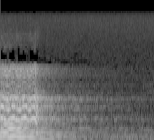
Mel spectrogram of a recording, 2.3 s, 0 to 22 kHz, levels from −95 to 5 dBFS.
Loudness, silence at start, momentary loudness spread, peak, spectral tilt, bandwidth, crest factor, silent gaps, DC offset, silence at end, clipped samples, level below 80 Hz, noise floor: -20 LUFS; 0 s; 26 LU; -6 dBFS; -6 dB/octave; 15 kHz; 16 dB; none; under 0.1%; 0.75 s; under 0.1%; -38 dBFS; -44 dBFS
